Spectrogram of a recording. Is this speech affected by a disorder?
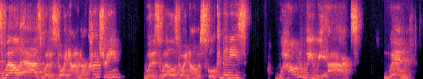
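No.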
